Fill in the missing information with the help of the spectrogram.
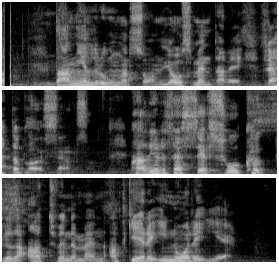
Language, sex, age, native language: Icelandic, male, 18-19, Icelandic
